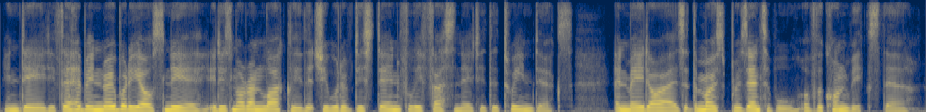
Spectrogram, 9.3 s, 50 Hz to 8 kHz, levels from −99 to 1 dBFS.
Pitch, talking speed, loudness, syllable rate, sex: 215 Hz, 205 wpm, -17 LUFS, 5.9 syllables/s, female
